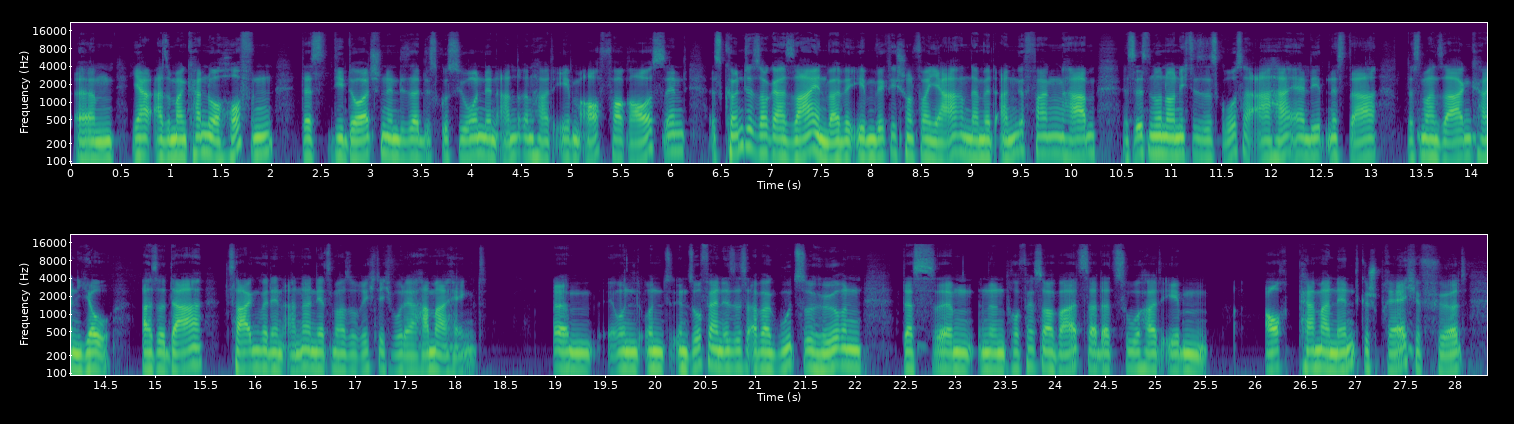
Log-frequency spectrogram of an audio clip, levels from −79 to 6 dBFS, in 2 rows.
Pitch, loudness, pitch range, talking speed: 115 Hz, -19 LUFS, 110-125 Hz, 180 wpm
